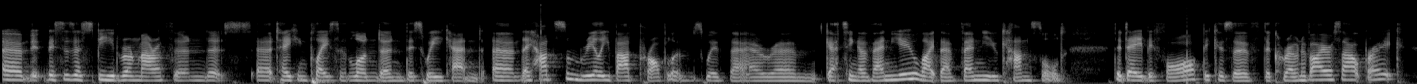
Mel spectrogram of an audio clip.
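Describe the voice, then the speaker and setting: A woman's voice: fairly low pitch, fairly even intonation, moderate pace, a bit bright, highs cut off. A young woman chatting casually and informally on a gaming podcast, rambling as she goes. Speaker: podcast panelist.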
